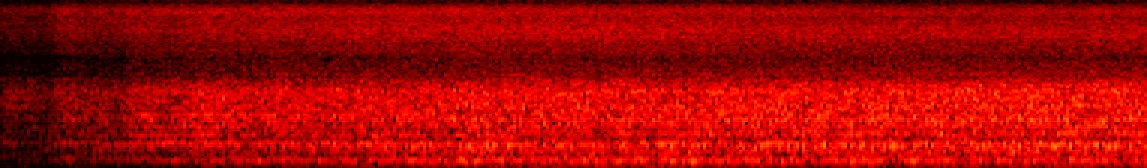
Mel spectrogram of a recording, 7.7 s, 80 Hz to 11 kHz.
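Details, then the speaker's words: Purcell Mountain Lodge hydro Pelton turbine generator restarting after low-power check (owner suspects ice, debris, dirt or air in nozzle); valve opened through deflector, 7.7 turns full open; rush of water builds into steady hiss as turbine comes up to speed; normal start-up. "This is starting to turn. Watch it."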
